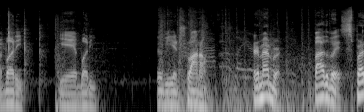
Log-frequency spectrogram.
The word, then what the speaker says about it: Toronto: We do not pronounce the second T. Toronto. That's it. Toronto.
